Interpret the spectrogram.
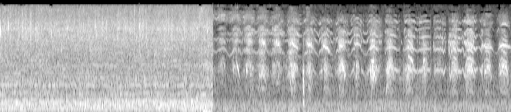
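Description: A steady sizzle of food frying in a pan, which cuts off suddenly about three seconds in. It gives way to a fast run of short, high-pitched chirps or squeaks, several a second.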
